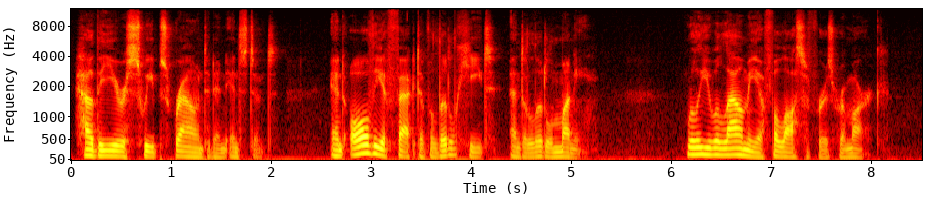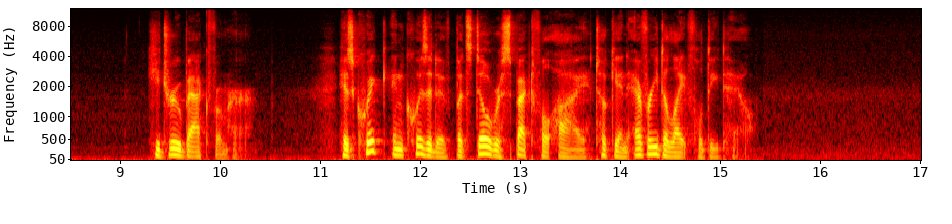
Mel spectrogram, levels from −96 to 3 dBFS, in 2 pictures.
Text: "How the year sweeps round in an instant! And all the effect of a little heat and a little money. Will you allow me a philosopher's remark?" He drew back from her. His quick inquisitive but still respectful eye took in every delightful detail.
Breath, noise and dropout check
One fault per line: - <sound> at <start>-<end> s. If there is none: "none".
none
